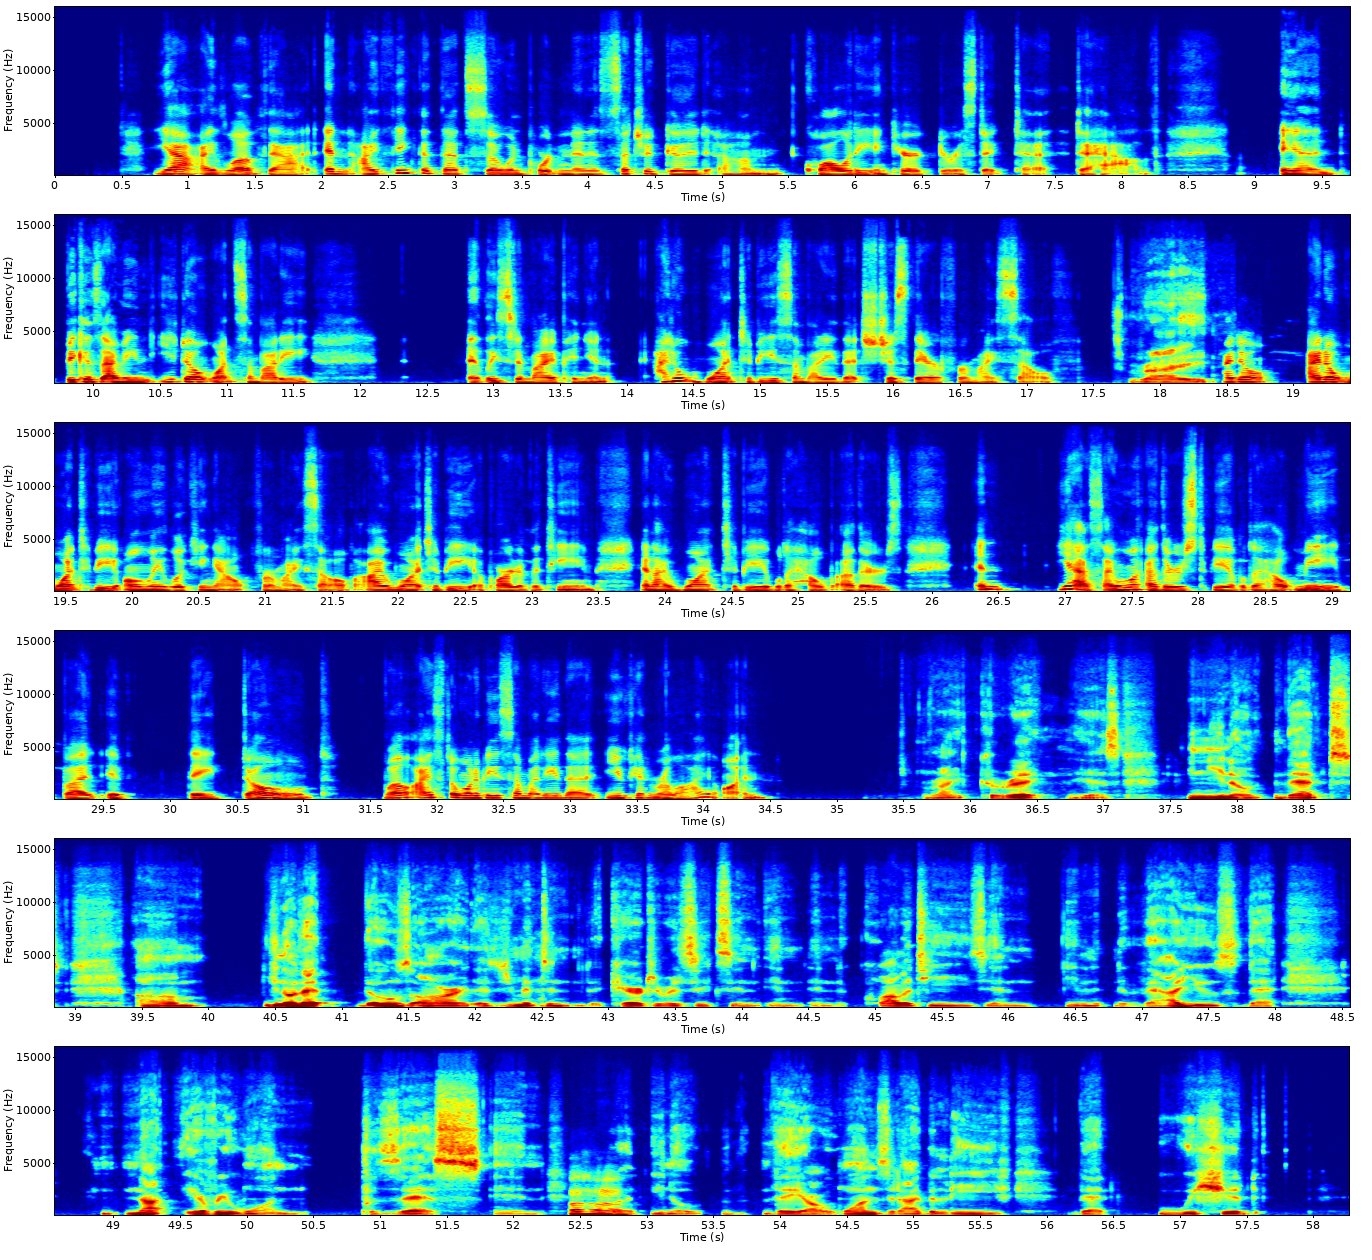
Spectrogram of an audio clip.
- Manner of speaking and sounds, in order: tapping; other background noise
- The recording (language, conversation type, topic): English, unstructured, Have you ever felt overlooked for a promotion?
